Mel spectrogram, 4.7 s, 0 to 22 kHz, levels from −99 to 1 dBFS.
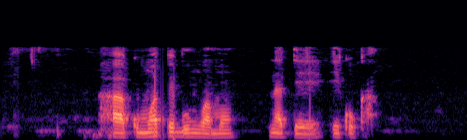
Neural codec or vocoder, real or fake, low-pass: none; real; 5.4 kHz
